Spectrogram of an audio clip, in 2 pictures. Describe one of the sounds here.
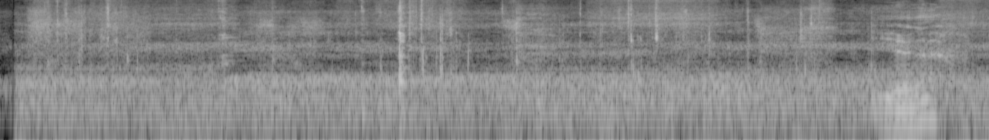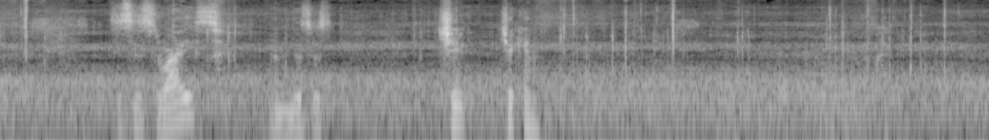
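A plastic pouch rustles and crinkles.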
